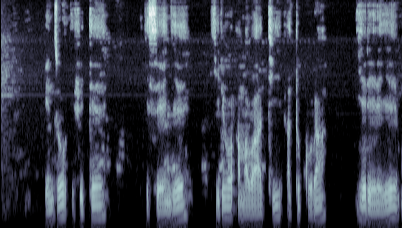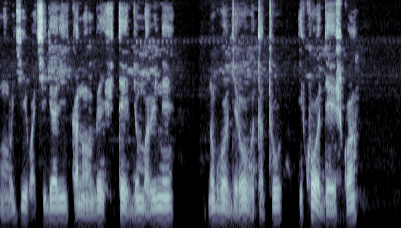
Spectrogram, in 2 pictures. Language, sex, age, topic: Kinyarwanda, male, 18-24, finance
